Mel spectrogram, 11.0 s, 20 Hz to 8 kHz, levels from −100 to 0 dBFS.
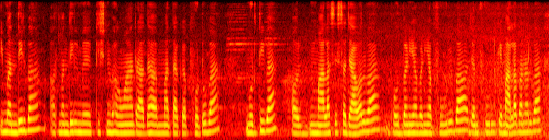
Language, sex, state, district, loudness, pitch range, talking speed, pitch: Bhojpuri, female, Uttar Pradesh, Gorakhpur, -29 LUFS, 180-210 Hz, 160 wpm, 190 Hz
